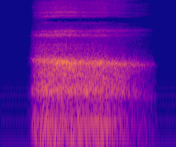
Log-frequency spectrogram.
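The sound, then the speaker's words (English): A single slow, deep breath, a soft airy rush lasting about two seconds that swells quickly and then gradually fades, with silence before and after. “My mother's breathing was slowing.”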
